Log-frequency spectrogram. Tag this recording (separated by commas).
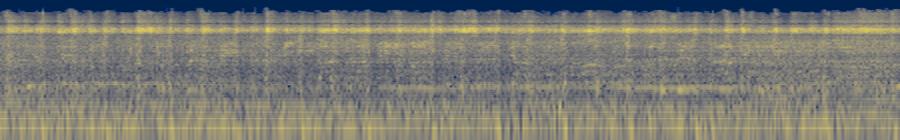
Music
